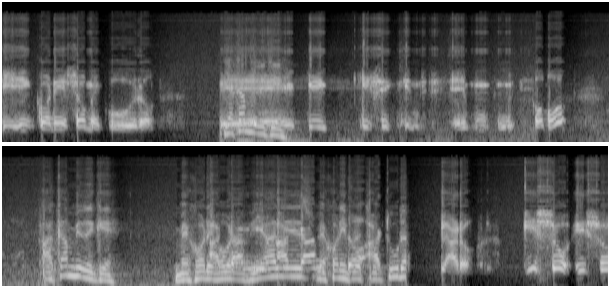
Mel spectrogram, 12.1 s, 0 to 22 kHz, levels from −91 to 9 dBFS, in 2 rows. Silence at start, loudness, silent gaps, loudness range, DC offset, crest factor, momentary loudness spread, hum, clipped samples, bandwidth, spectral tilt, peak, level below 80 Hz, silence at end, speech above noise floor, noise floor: 0 s; -20 LUFS; none; 4 LU; under 0.1%; 16 dB; 8 LU; none; under 0.1%; 17 kHz; -5 dB/octave; -4 dBFS; -48 dBFS; 0 s; 30 dB; -49 dBFS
